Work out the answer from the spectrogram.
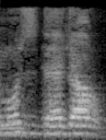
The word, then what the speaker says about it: مزدجر: وَلَقَدْ جَاءَهُمْ مِنَ الْأَنْبَاءِ ما فيه مزدجر. Once again, مزدجر, the ra is silent, before it is a fatha, so it will be heavy.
